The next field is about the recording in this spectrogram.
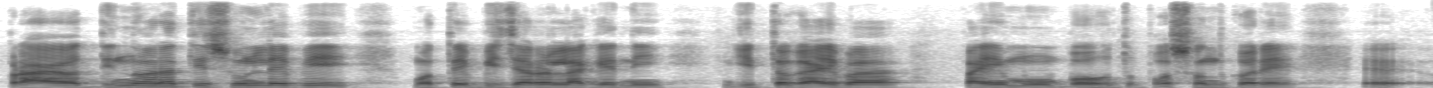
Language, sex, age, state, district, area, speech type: Odia, male, 60+, Odisha, Ganjam, urban, spontaneous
